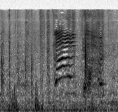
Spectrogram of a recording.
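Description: A young child's high-pitched, wavering squeal about a second in, lasting about half a second, over a steady low rumble.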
